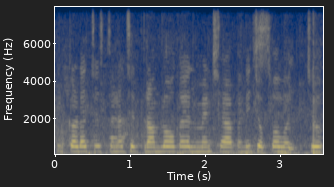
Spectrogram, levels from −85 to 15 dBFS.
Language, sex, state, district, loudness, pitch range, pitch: Telugu, female, Andhra Pradesh, Sri Satya Sai, -18 LUFS, 255-270 Hz, 265 Hz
